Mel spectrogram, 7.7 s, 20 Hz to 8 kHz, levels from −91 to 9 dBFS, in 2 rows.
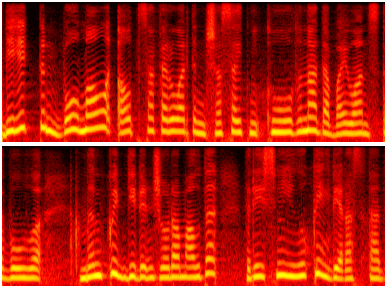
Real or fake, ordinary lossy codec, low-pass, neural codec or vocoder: fake; none; none; codec, 16 kHz, 0.5 kbps, FunCodec, trained on Chinese and English, 25 frames a second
